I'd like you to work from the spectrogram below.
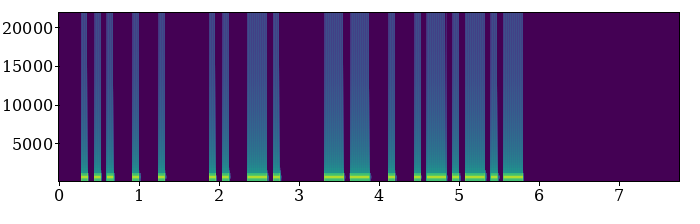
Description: Morse code, heard as a keyed tone, about 15 wpm, 700 Hz. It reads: SEE IN ME.
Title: Sentences from Top 1000 Words - Review Part 3 - 15wpm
